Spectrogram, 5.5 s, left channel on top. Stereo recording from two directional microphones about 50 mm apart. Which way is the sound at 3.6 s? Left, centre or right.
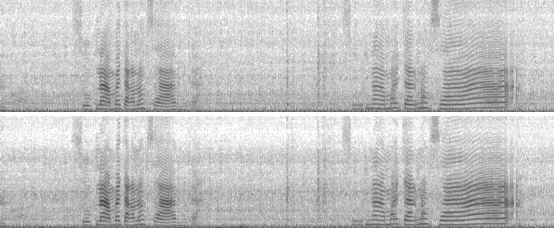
Centre.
